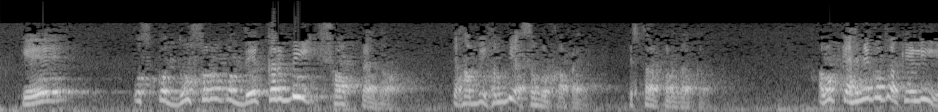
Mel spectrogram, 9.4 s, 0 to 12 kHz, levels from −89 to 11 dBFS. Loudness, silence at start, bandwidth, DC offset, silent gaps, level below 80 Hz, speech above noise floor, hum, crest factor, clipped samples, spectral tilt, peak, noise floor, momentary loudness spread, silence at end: -15 LUFS; 0 s; 6.6 kHz; under 0.1%; none; -40 dBFS; 24 dB; none; 16 dB; under 0.1%; -6.5 dB/octave; 0 dBFS; -39 dBFS; 17 LU; 0 s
